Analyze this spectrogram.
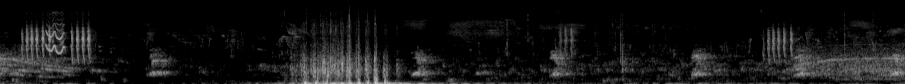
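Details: Flock of mousebirds at a feeder in a suburban garden in Pretoria, South Africa, gives scattered chirps and short rising whistles, with a loud burst of wing flapping in the middle.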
